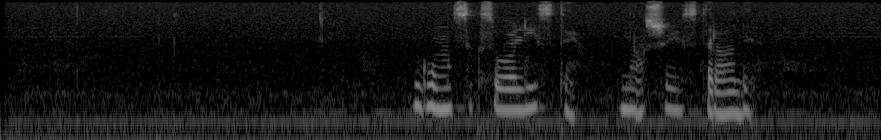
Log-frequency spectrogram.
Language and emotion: Russian, sad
